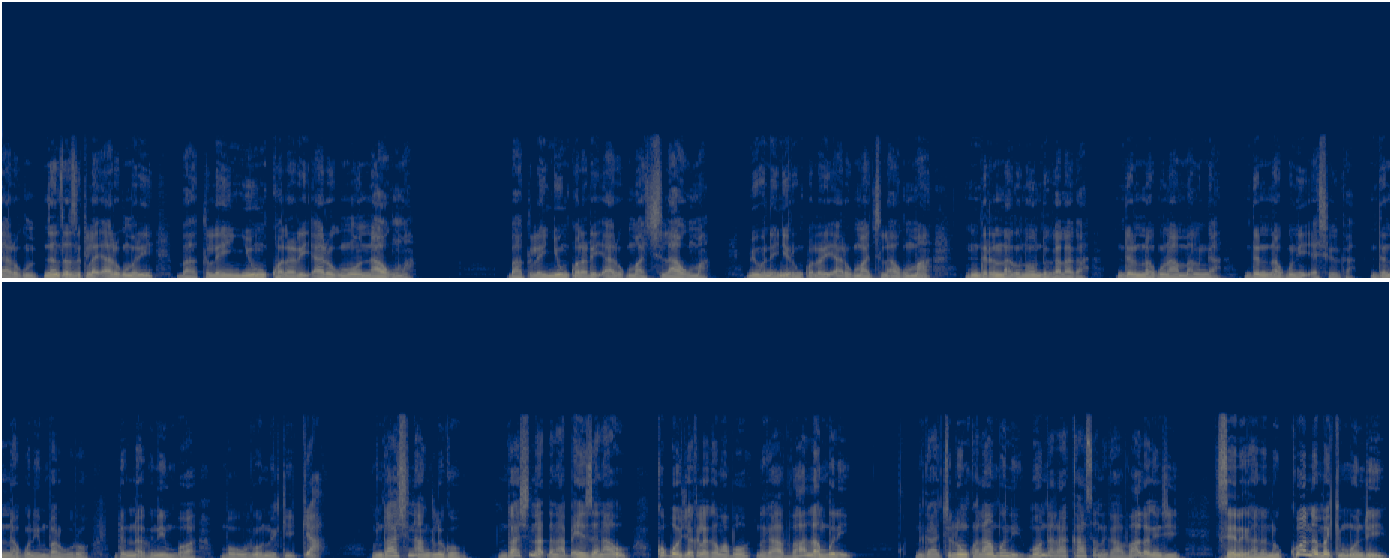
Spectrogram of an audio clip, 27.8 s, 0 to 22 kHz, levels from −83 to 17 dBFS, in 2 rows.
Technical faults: none

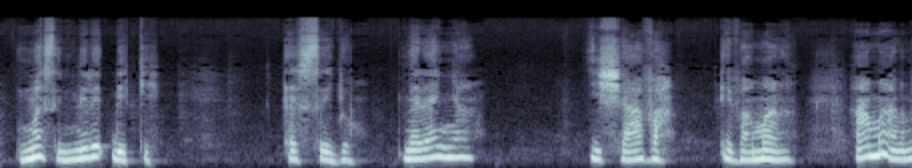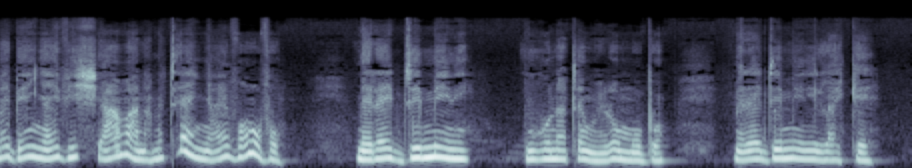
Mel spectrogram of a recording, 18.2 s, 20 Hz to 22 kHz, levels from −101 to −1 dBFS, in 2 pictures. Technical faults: HE-AAC compression

